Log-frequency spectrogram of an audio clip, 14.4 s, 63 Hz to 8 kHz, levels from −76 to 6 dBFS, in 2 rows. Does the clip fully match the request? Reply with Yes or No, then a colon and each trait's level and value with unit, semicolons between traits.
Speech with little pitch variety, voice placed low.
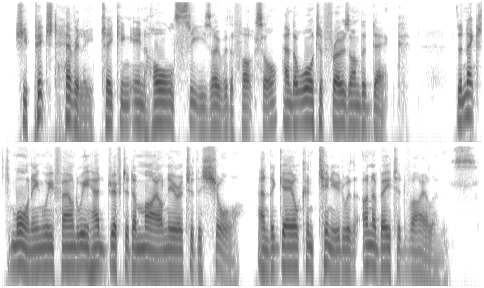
Yes: narrow, 2.3 semitones; low, 120 Hz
